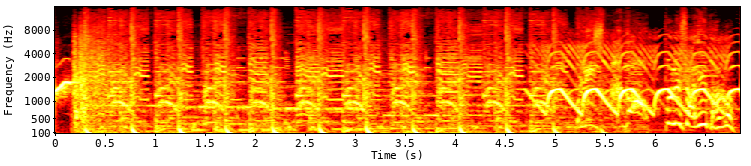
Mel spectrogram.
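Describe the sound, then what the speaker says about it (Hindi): An ambulance siren wails loud and close in a busy street scene from a Hindi comedy film trailer, rising and falling tones cycling repeatedly over music-like percussive hits, with the siren's sweeping pattern most distinct in the last couple of seconds. "क्या है एम्बुलेंस है"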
